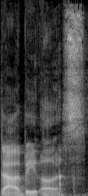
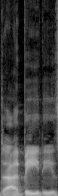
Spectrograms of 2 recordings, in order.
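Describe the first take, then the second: First: The word is said in a Southern accent. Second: The word is said in a general accent. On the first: "here in the South, we call things" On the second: "It's not diabetes"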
